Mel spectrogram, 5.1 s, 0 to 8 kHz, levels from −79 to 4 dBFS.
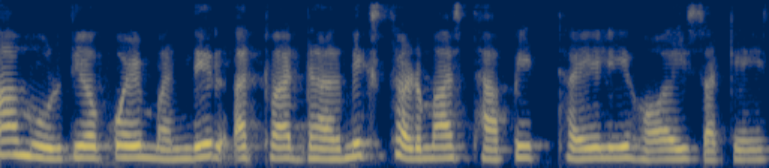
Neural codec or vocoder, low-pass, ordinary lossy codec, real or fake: codec, 16 kHz, 4 kbps, FreqCodec, smaller model; 7.2 kHz; MP3, 64 kbps; fake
